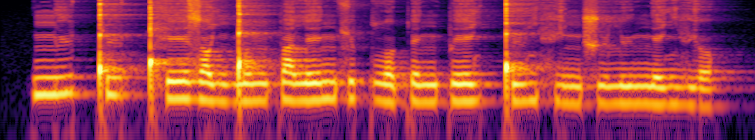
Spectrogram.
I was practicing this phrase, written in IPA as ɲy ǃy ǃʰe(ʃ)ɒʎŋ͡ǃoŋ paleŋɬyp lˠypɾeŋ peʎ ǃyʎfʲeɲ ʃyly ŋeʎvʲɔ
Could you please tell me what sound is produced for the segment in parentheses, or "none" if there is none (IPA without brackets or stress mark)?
z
